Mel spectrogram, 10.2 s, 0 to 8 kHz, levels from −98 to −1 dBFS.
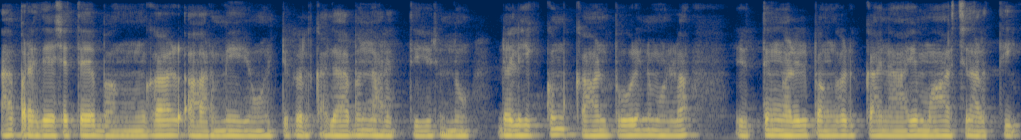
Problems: low volume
